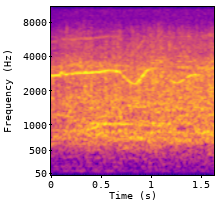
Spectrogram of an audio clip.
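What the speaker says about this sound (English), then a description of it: "Ralph Houk is being cheered by this entire crowd" Crowd at Fenway Park cheering and applauding as Boston Red Sox manager Ralph Houk is introduced before a 1981 game against the Chicago White Sox, a steady roar filling the whole stretch, with a faint whistle-like tone riding above it.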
